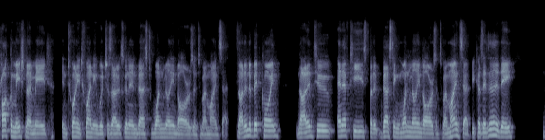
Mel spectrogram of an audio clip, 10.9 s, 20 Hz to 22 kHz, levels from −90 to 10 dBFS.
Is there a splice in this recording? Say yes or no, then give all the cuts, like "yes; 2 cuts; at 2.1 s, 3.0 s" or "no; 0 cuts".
yes; 1 cut; at 4.7 s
